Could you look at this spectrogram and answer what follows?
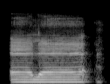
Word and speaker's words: آلاء: It's with the Hamza taban. So not with the ain, not with the ain, with the Hamza. Ala.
